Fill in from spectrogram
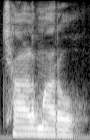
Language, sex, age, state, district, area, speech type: Punjabi, female, 30-45, Punjab, Shaheed Bhagat Singh Nagar, rural, read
